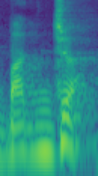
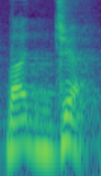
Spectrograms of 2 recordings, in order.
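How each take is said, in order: First: The middle consonant is doubled and hard. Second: The middle consonant is doubled and hard.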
